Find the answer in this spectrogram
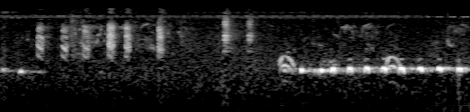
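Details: Morning call of a cinnamon bittern. Scattered chirps and clicks come first, then a rapid string of uniform mid-pitched notes repeating several times a second, with a brief looping note overhead.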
